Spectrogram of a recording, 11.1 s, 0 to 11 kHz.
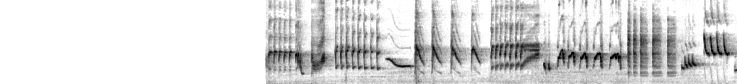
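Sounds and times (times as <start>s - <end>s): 
Asian pied starling singing: 4.0s - 11.0s.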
